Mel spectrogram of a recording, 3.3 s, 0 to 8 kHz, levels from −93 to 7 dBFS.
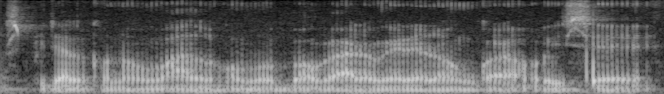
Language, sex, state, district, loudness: Assamese, male, Assam, Sonitpur, -18 LUFS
